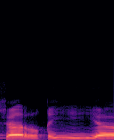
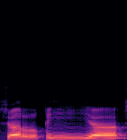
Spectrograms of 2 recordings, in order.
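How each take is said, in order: No difference in how they are said.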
